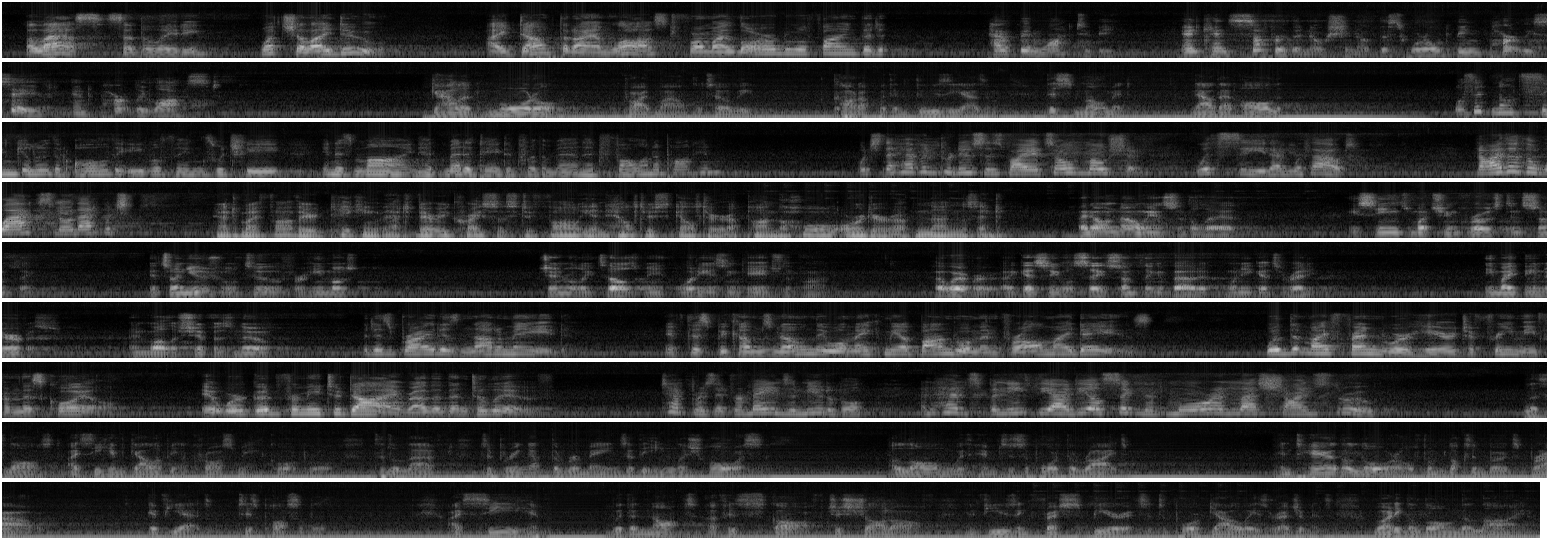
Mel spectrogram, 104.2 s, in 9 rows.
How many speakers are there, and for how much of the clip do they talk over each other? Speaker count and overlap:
seven, no overlap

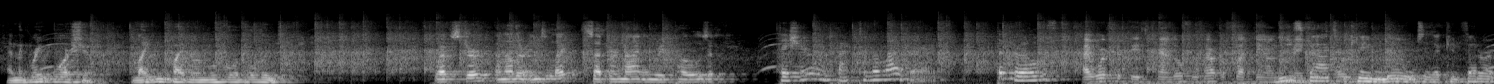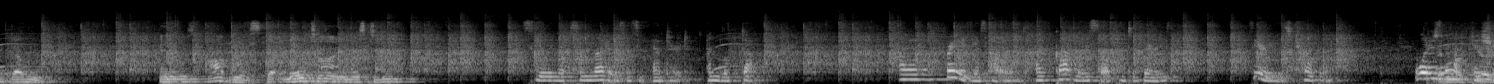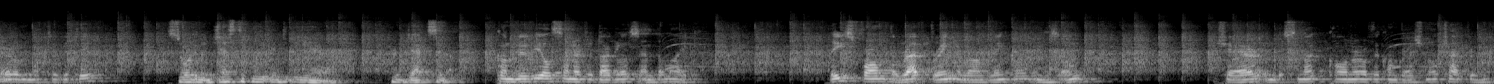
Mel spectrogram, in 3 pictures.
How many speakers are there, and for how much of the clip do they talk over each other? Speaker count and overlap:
five, about 5%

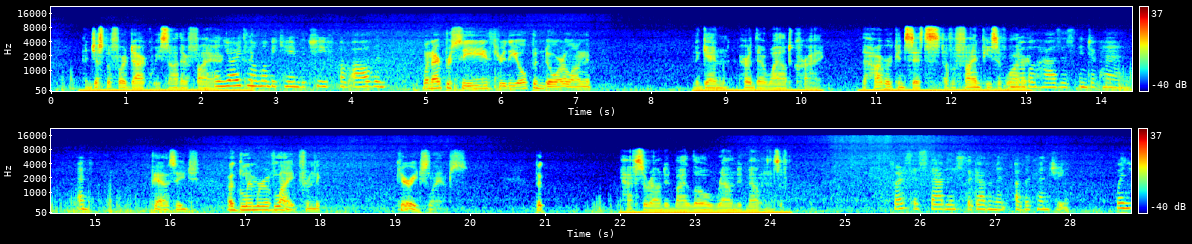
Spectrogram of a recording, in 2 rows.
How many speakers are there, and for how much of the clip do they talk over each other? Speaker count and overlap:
three, about 3%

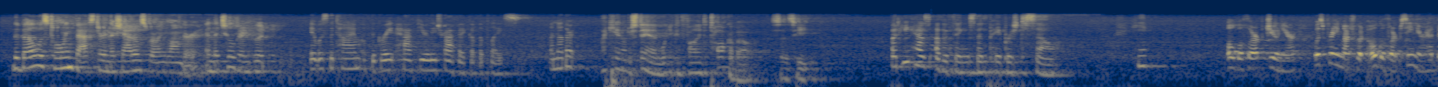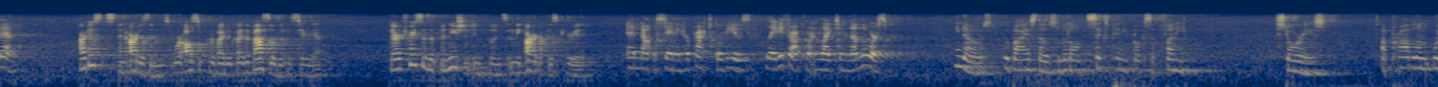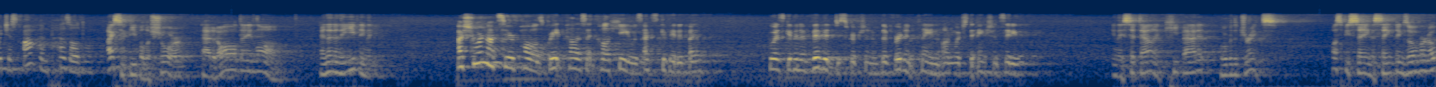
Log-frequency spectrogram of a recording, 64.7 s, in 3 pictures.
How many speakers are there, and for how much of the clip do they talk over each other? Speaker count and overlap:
six, no overlap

